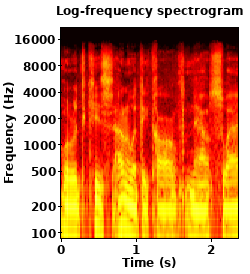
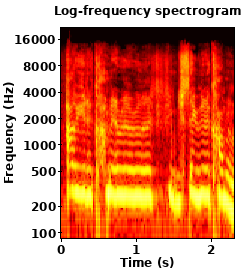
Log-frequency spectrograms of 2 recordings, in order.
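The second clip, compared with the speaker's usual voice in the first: put-on eager kid yapping at the lady who never called; yappy kid; faster than usual. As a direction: yap at her like a chihuahua. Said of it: "Like a little chihuahua nipping at her heel".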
